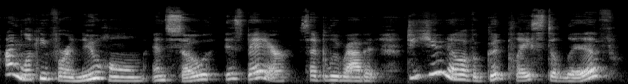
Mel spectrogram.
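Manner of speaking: gentle storybook reading; reading to children. Acted. Teacher reading a picture book to the class, storytelling. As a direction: tell it like bedtime story time.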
